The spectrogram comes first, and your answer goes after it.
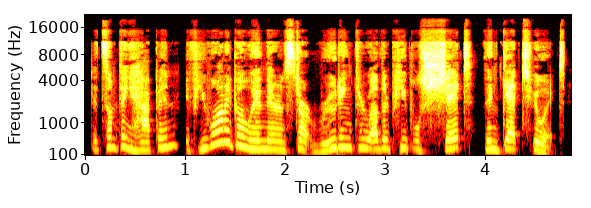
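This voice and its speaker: A woman's voice: medium pitch, expressive, fairly quick, dry recording, clean studio sound, lightly acted. An actress playing a tense, defensive woman who leads a group of survivors in a dramatic video game, blunt, confrontational and exasperated. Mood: uneasy, suspicious.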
